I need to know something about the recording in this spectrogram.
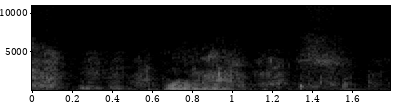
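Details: Boxer named Layla greeting her owner indoors just after he comes home from work, a playful rough welcome; a short low growly vocal burst rises in the middle with harmonic stripes, over light room noise.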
